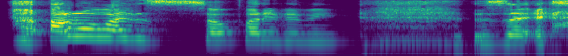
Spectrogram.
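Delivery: high giggling voice through laughter; can barely talk for laughing; squeaky helpless laughter; laughing hard. Real, not acted. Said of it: "And I laugh every time".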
